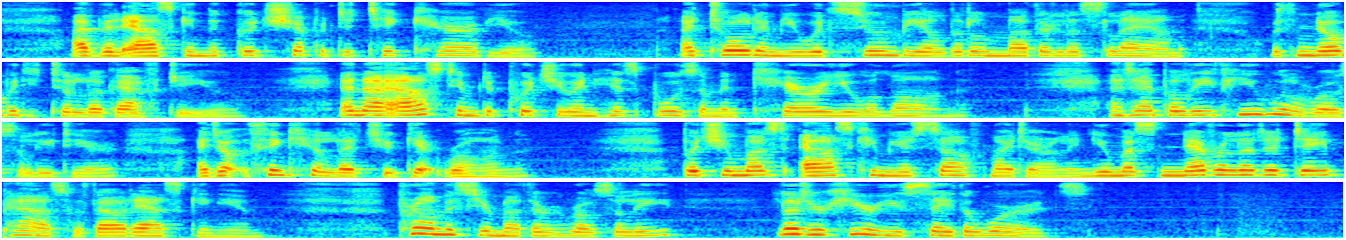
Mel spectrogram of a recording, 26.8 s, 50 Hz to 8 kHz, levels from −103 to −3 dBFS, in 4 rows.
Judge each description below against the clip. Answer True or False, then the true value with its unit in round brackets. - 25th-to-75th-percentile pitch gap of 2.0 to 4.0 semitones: True (2.8 semitones)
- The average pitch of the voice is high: True (200 Hz)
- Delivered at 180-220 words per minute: True (190 wpm)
